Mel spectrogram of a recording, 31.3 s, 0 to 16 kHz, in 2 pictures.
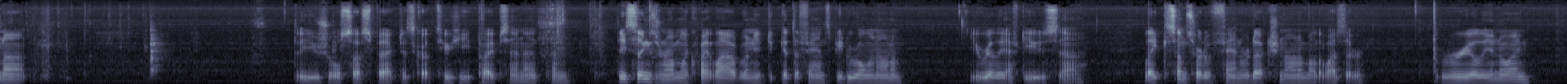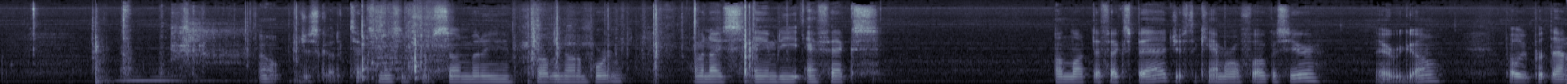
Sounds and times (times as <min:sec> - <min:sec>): Speech: 0:00.0 - 0:00.4, 0:02.9 - 0:13.8, 0:14.4 - 0:15.4, 0:18.3 - 0:22.0, 0:22.6 - 0:24.6, 0:26.2 - 0:31.3.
